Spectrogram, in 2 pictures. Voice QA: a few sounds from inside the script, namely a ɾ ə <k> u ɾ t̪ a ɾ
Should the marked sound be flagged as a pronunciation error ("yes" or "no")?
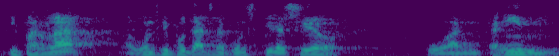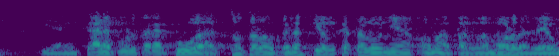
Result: yes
